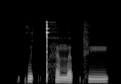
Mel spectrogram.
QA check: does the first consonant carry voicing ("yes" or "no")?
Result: no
